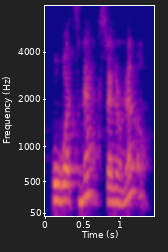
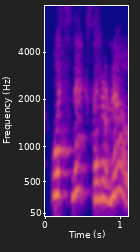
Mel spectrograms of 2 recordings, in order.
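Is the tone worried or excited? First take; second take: worried; excited. First: It sounds anxious and worried. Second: It sounds eager and excited.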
